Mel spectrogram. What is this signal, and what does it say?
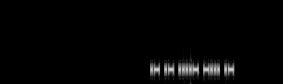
Morse code, heard as a keyed tone, about 65 wpm, 700 Hz. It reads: AA4BA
